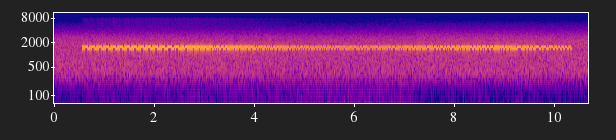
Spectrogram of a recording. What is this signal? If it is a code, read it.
NAVTEX (SITOR-B), 100 baud, 170 Hz shift, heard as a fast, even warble, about 1500 Hz centre, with radio static and fading. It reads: ELLE SELECTIONNE COURTNEY VANDERSLOOT A LA DRAFT.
